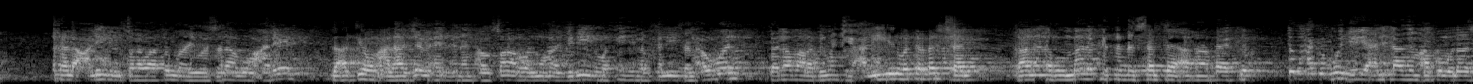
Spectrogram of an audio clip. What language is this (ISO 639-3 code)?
ara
